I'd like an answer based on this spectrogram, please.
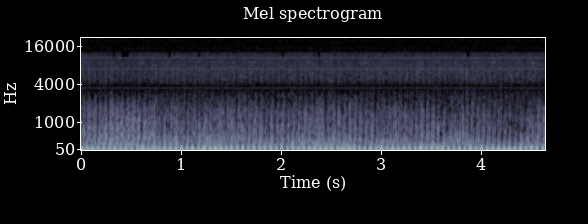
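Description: Aircraft engine droning steadily in flight, a low buzzing with a rapid, even pulse.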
